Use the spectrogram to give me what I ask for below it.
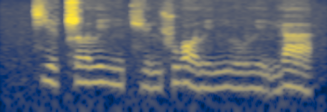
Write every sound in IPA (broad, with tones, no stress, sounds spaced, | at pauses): t͡ɕ i˥˨ ʈ͡ʂ ɤ˦ l i˥˨ ŋ t͡ɕ y˨˦ n ʂ w ɔ˥˨ l i˨˦ ŋ l u˨˦ l ḭ˨˩ n j ä˥˨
